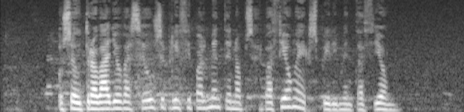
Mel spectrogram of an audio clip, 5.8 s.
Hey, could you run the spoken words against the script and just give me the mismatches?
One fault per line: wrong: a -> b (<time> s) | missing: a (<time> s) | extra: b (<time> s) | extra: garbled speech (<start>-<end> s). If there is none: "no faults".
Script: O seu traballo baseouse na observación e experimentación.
extra: principalmente (2.1 s)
